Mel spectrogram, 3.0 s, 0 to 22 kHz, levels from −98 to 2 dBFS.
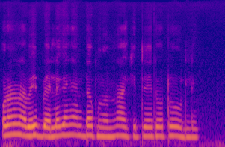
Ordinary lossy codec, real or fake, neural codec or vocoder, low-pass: none; fake; codec, 44.1 kHz, 7.8 kbps, DAC; none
